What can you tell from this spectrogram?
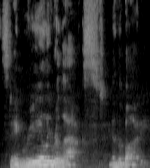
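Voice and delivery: guided meditation. Acted. Guided breath count.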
